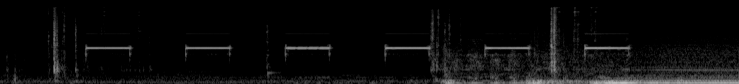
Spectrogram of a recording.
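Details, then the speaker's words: 2005 Acura RSX Type-S cold start: four chime beeps, a short crank, then it catches hesitantly and stumbles, a very weak start, before settling into a high cold idle that surges above 2000 rpm; cause unknown. "When I start it up, it sort of hesitates. Very weak start."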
